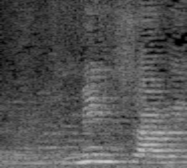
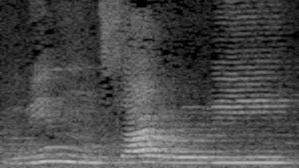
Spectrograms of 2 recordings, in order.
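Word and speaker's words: مِن شَرِّ: Min syarri ini termasuk ke dalam ikhfa hakiki karena ada huruf nun mati. Jadi bacaan nun ini dibaca samar atau kurang jelas. Jadi bacanya min syarri.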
